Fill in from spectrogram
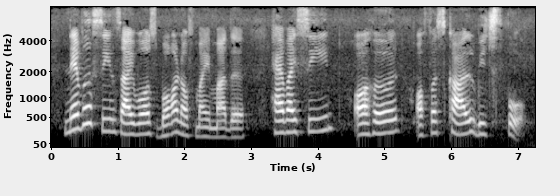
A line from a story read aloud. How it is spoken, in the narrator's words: The king went silent and then said slowly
